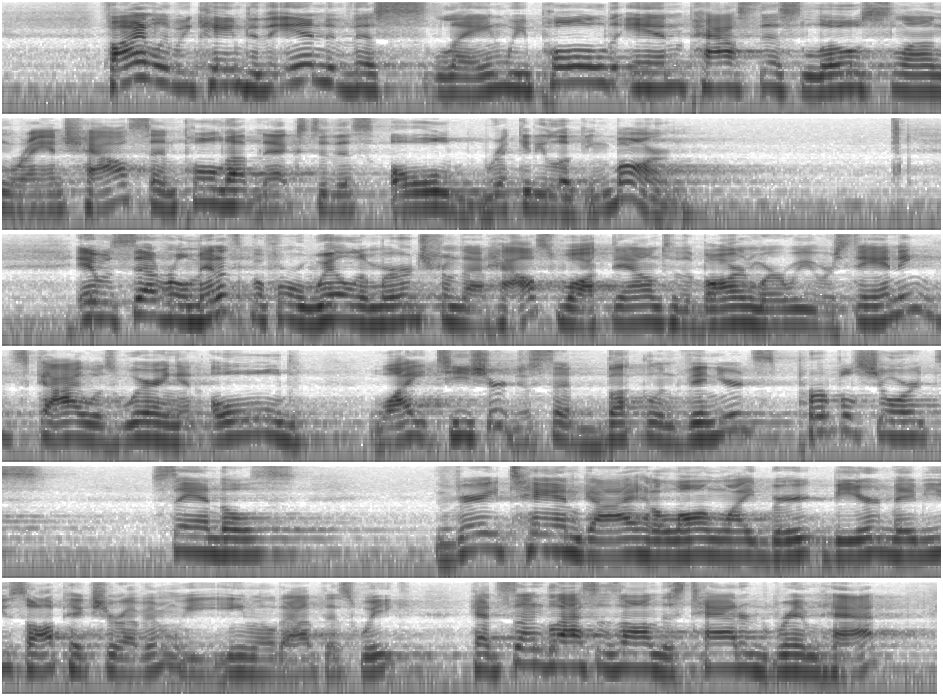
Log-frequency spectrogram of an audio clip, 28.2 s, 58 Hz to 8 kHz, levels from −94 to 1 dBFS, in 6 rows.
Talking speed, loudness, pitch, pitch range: 195 wpm, -27 LUFS, 165 Hz, 150-180 Hz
